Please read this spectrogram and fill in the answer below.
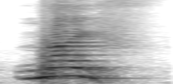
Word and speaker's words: knife: Now, seventh, kick, ka, kick, ka, knife, na, because K is silent here, knife, no, here also K is silent, knife, no, kick, ka, so, okay, next group.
